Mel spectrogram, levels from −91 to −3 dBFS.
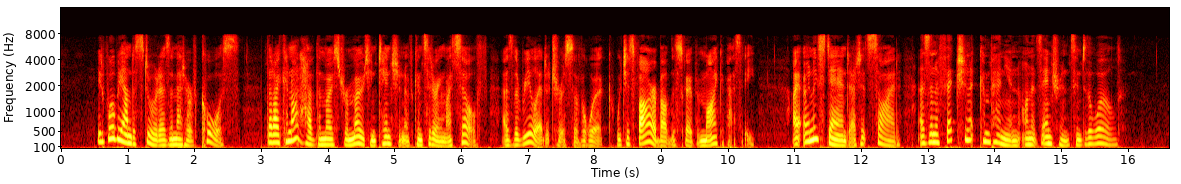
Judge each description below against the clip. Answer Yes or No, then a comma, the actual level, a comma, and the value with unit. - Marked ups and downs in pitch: Yes, wide, 7.1 semitones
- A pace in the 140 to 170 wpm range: No, average, 190 wpm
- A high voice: No, medium, 155 Hz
